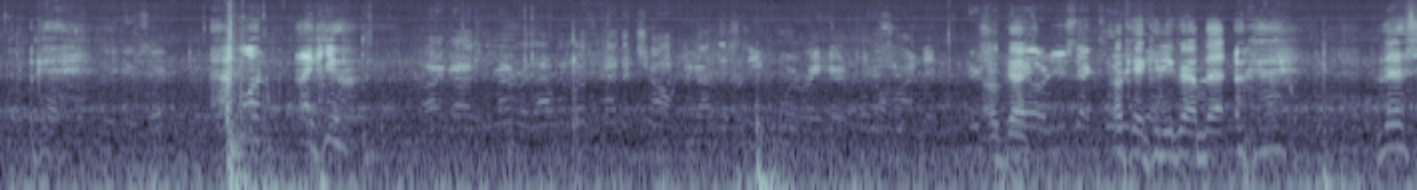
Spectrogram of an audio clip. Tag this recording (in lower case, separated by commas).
speech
